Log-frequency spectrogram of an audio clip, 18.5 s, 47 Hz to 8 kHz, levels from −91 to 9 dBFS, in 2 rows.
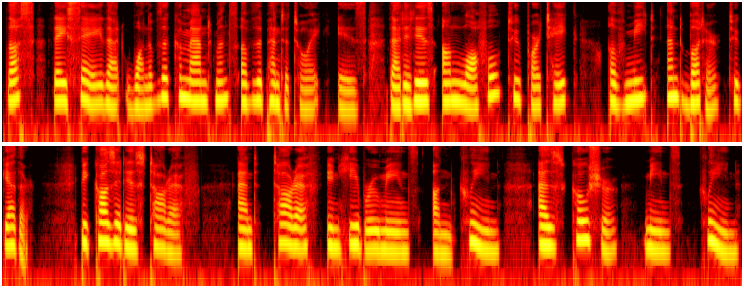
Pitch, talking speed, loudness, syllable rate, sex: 195 Hz, 120 wpm, -21 LUFS, 4.0 syllables/s, female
